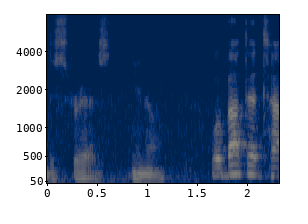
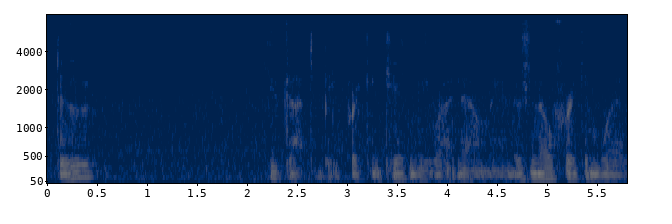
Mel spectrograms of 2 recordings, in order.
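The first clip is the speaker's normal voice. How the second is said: hushed disbelief; 7 semitones lower, 16 dB quieter, faster than usual. Retold or imitated. Whispered disbelief to Coma.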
